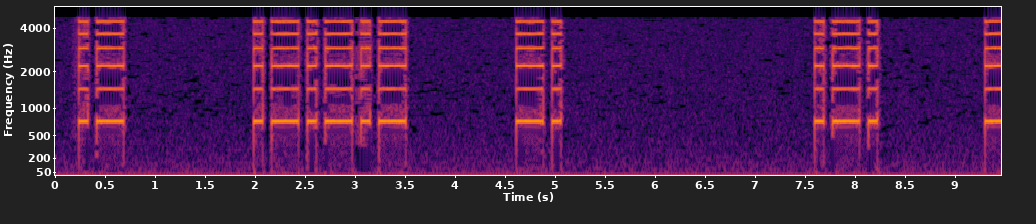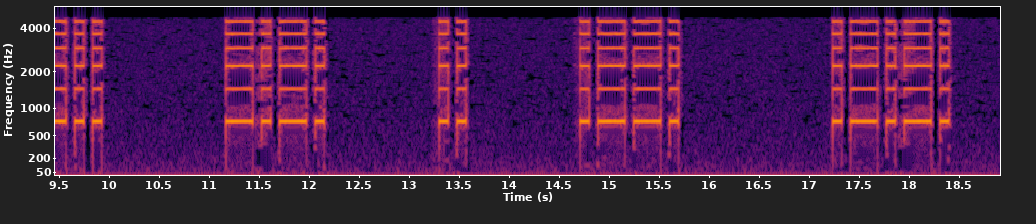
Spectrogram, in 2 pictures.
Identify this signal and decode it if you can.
Morse code, heard as a keyed tone, about 14 wpm, 740 Hz. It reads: A . N R D C I P <AR>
